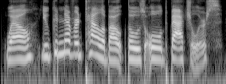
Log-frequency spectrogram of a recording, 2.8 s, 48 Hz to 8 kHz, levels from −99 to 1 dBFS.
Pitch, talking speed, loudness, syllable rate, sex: 235 Hz, 190 wpm, -20 LUFS, 5.4 syllables/s, female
